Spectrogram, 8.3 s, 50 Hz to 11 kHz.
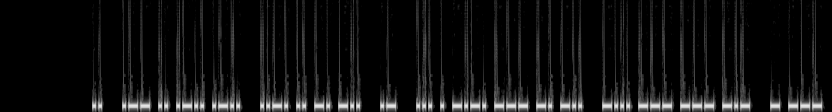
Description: Morse code, heard as a keyed tone, about 40 wpm, 700 Hz. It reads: I WILL FIND A SECOND BOOK TO
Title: Sentences from Top 1000 Words - Review Part 1 - 40wpm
